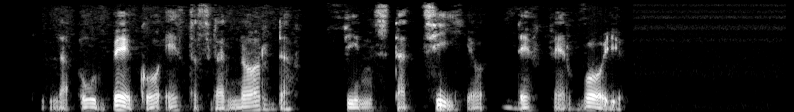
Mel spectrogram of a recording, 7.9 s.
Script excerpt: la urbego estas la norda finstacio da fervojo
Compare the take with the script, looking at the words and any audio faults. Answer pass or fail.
fail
